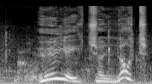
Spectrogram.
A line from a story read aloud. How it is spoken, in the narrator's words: Fiala grumbled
